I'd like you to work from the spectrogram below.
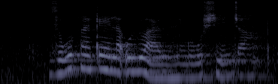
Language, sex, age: Zulu, female, 18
